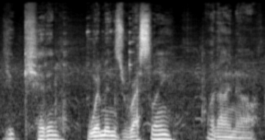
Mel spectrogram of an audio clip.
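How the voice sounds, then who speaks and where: A man's voice: on the low side, measured pace, crowd noise, natural voice. A man playing an evasive, hesitant boyfriend in his thirties in naturalistic video game dialogue. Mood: defensive. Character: evasive, slacker boyfriend man dreading marriage. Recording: music playing behind the voice.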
